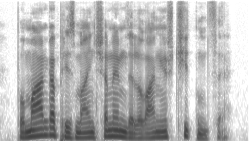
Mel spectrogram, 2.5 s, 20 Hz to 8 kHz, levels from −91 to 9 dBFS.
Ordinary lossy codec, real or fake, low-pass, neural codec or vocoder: none; fake; none; codec, 16 kHz, 2 kbps, FunCodec, trained on LibriTTS, 25 frames a second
